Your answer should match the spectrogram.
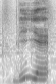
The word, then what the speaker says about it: billet: Billet, je prononce est.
